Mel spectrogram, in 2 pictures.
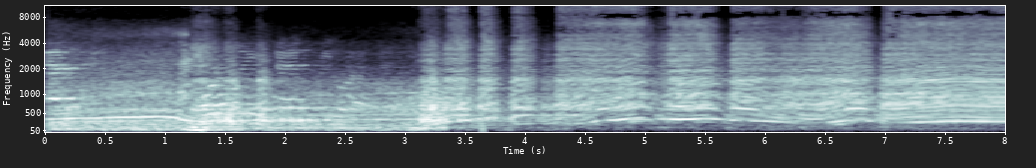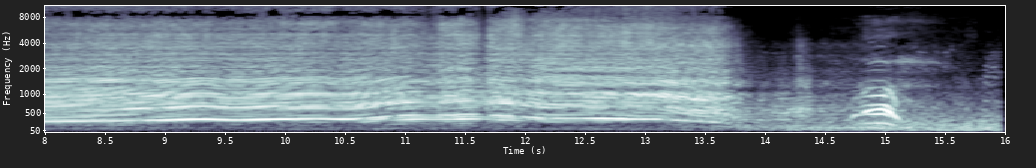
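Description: The 5.0 L Coyote V8 of a manual 2017 Ford Mustang GT with full bolt-ons, loud and sustained as it revs at the start line and launches down the drag strip. Its pitch rises and falls with the revs and gear changes, and it fades away about fourteen seconds in.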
